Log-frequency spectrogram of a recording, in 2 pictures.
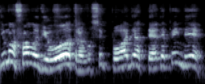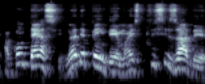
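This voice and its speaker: A man's high-pitched voice carries a lively intonation. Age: 70s. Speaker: model aircraft instructor. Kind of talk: live stream talk. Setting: live stream. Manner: casual, conversational.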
